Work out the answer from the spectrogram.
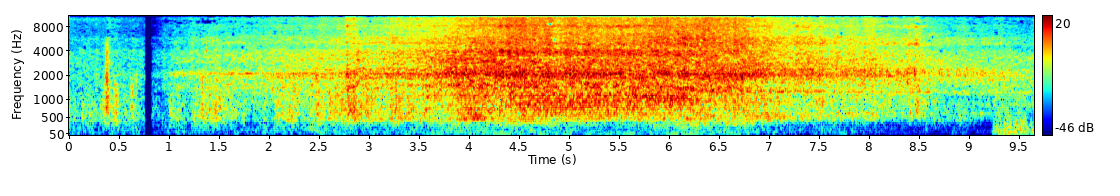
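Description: Train running on rails: the noise swells to its loudest about four to six seconds in, then fades. It cuts out briefly near the start, and there is a low rumble near the end.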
